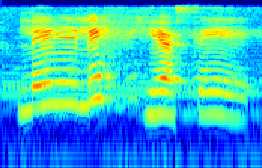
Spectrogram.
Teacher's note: ಮೊದಲನೇ ಅಕ್ಷರ ದೀರ್ಘ ಇದೆ ಲೇ, ಎರಡನೇದು ರಸ್ವ ಲಿ, ಮುಂದೆ ಅರ್ಧ ಪೂರ್ತಿ ಯ ಸೇರಿ ಸಂಯುಕ್ತ ಅಕ್ಷರ.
